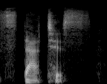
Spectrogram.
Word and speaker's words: status: In English, a lot of times when there's a second T or T towards the end of a word, we actually make that kind of a light T.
